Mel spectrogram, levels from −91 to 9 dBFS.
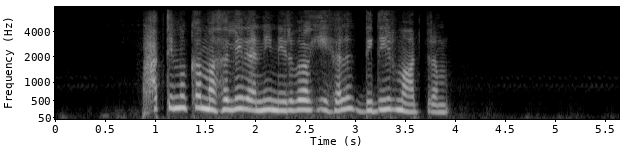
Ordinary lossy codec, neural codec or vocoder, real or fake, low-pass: AAC, 48 kbps; codec, 16 kHz in and 24 kHz out, 0.6 kbps, FocalCodec, streaming, 2048 codes; fake; 7.2 kHz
